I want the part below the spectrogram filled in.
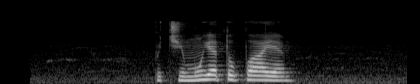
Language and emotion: Russian, neutral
